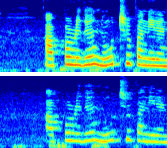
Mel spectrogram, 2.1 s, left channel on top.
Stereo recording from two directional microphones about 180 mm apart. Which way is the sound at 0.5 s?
55° left (ahead or behind).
